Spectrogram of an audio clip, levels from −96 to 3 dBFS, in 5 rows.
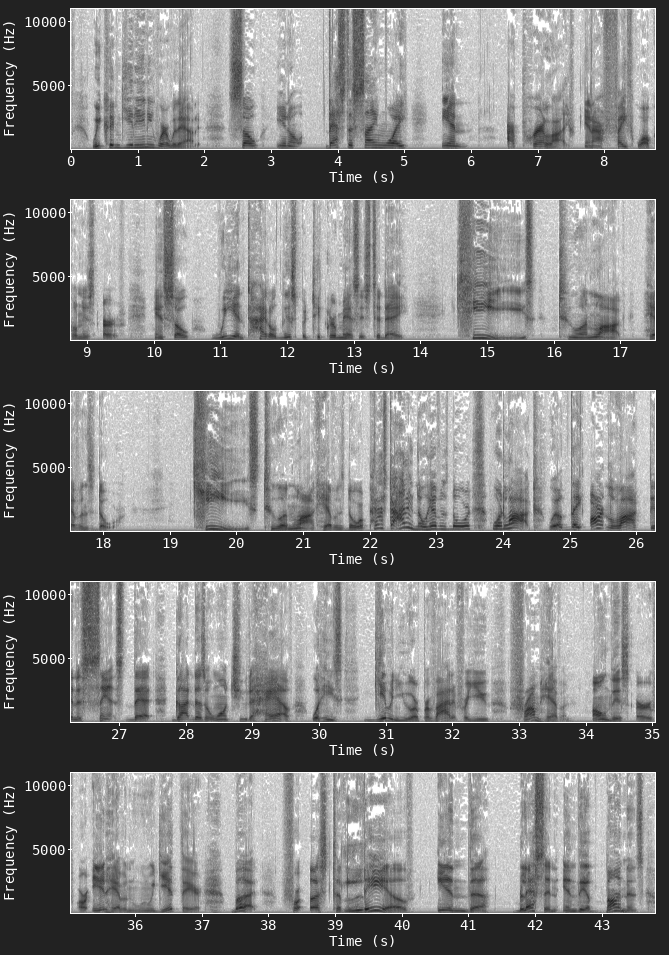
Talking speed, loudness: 130 wpm, -19 LUFS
